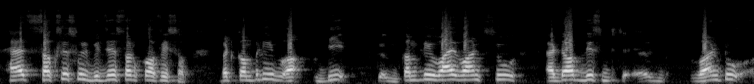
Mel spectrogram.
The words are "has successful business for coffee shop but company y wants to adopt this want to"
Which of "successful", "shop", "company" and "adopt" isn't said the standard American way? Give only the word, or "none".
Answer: shop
